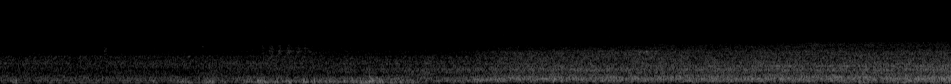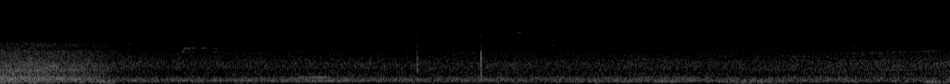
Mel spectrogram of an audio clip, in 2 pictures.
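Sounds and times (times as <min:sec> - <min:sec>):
passing train rolling: 0:03.0 - 0:10.7.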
